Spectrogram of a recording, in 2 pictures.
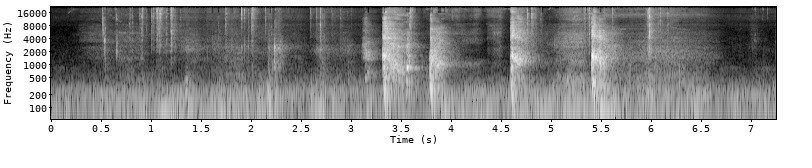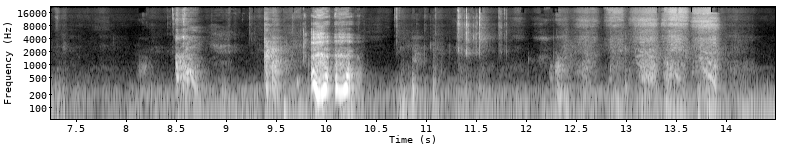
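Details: Young girl coughing while playing with her mother: several short, dry coughs and throat-clearing amid quiet room and play sounds.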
